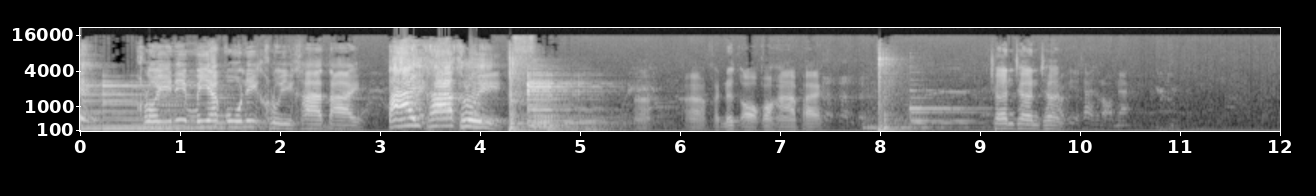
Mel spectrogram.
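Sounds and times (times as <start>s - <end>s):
live band chord: 0.0s - 2.2s, 4.3s - 5.6s, 7.8s - 9.6s
man speaking over pa: 0.0s - 4.1s.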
